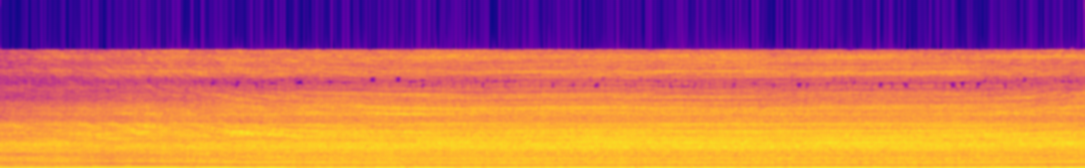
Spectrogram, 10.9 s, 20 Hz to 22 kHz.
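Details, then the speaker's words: 1990s Toyota Corolla 16-valve carburettor engine that stalled on clutch release, after idle adjustment to about 900 rpm: smooth, even idle with no shake or hunting and outdoor hiss behind; carburettor settings seem right. "tidak ada lagi pinjam tidak ada lagi bergetar mudah-mudahan setelannya ini cocok ya"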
